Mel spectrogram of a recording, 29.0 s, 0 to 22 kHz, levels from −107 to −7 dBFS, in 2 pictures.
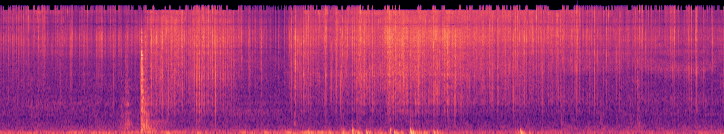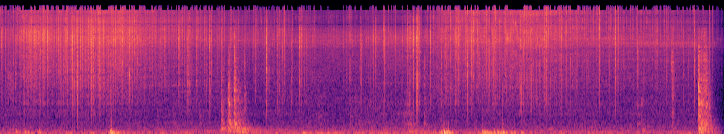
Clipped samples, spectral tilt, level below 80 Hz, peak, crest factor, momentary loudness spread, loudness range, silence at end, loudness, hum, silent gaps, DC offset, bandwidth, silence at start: under 0.1%; 0.5 dB/octave; -42 dBFS; 0 dBFS; 28 dB; 14 LU; 10 LU; 0.1 s; -25 LUFS; none; none; under 0.1%; 19 kHz; 0 s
